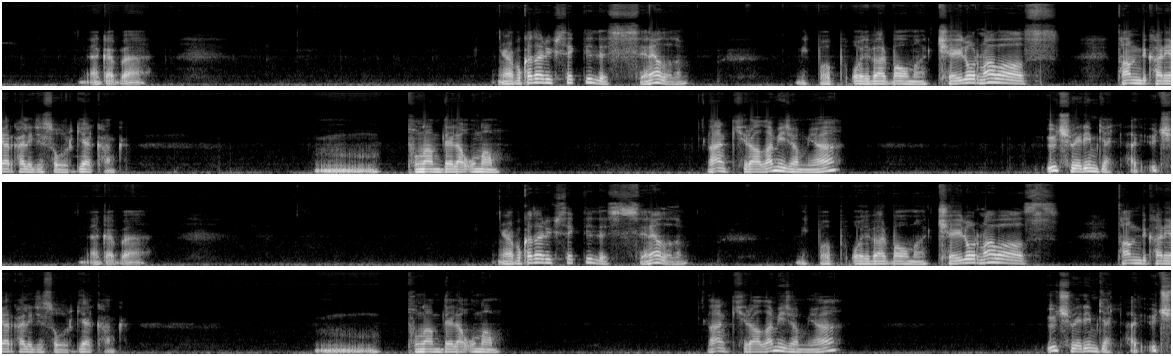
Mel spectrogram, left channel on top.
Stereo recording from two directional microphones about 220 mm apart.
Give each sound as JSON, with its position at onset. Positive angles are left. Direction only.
{"t": 0.7, "sound": "speech", "side_deg": 0}
{"t": 4.9, "sound": "speech", "side_deg": 0}
{"t": 7.9, "sound": "speech", "side_deg": 0}
{"t": 14.8, "sound": "speech", "side_deg": 0}
{"t": 18.6, "sound": "speech", "side_deg": 5}
{"t": 22.1, "sound": "speech", "side_deg": 5}
{"t": 22.7, "sound": "speech", "side_deg": -10}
